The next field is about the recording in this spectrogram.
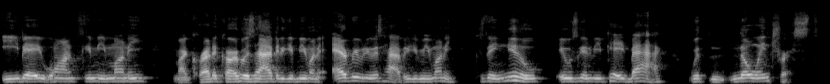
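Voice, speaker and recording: A man in his thirties hosting a casual interview, who talks in quick bursts and repeats words as he gets worked up. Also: medium pitch. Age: 30s. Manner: rapid, stumbling repetitions when excited. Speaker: host.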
